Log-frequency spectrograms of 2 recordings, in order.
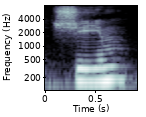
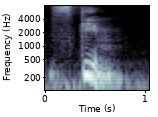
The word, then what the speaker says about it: scheme: It isn't shim, shim, no, it isn't shim, it's skim, skim, skim.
